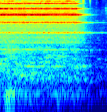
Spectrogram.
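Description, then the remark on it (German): A theater bell rings in one continuous, shrill electric peal lasting about a second and a half, loud and steady, then cuts off and fades away. “Ah, das ist die Theaterklingel, wird mir gerade gesagt.”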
